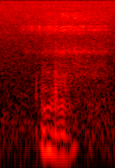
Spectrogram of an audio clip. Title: Brigley snoring (My Chocolate Labrador).wmv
